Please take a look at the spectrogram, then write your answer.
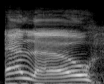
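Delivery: a quick put-on British hello; mock British accent. Joking to co-hosts about proper English, mock British accent. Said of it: "speak in a British accent".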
